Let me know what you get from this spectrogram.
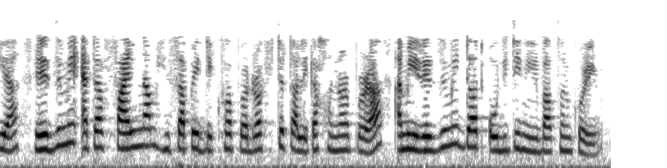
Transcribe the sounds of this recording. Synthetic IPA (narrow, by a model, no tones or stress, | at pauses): ijaɹezumeʔɛtapʰajlnamɦisapɛdekʰuwapɹɔdɔkʰːi̥tɔtalikaxɔnɔɹpɔɹaa̰miɹezumedɔtʰoditiniɹbasɔnkoɹim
